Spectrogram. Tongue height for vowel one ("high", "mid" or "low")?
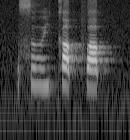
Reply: high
